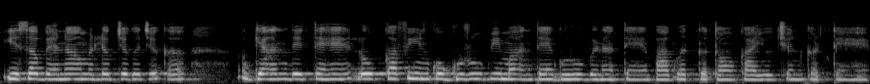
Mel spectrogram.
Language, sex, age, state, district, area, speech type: Hindi, female, 30-45, Rajasthan, Jodhpur, urban, spontaneous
